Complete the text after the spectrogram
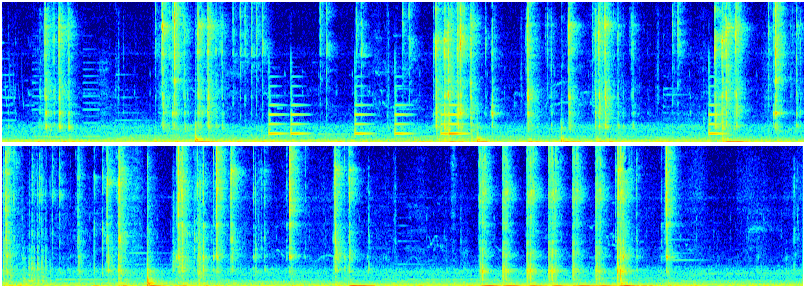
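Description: Quick clicks and soft taps sound repeatedly.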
